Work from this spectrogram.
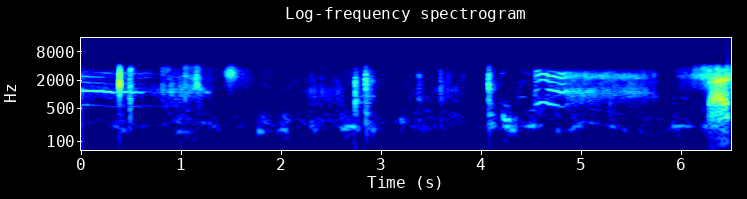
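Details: Spoiled pet kitten meowing in answer to its owner, with a distinctive meow: short wavering, chirpy meows scattered among a person's soft speech, one longer wavering meow near the end, and a louder burst at the close.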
